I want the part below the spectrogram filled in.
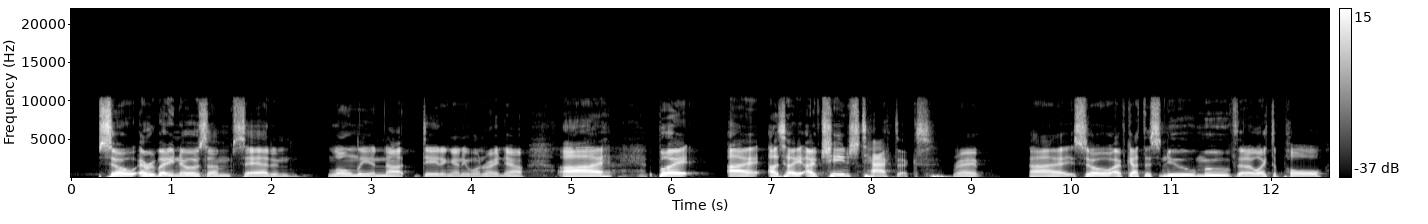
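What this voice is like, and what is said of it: Congested voice from a cold. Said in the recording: “if I sound weird. My eustachian tubes are blocked thanks to a cold I got. So it sounds all funny out of this side.”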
